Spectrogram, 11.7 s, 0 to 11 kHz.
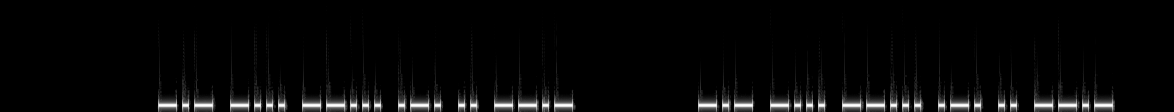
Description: Morse code, heard as a keyed tone, about 20 wpm, 700 Hz. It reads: KB7RIQ KB7RIQ
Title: USA Call Signs - 6 Characters - Repeated 3x - 20wpm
